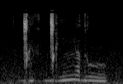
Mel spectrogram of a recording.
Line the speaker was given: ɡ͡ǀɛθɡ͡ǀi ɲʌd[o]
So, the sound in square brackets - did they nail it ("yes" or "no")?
no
